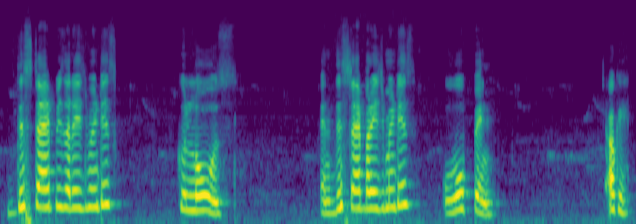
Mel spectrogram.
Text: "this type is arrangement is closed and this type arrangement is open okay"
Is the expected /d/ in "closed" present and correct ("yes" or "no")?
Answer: no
